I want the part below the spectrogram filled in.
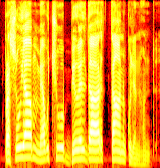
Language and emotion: Kashmiri, neutral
